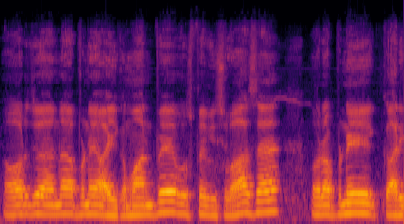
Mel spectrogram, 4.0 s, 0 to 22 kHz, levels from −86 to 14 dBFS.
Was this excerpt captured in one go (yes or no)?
yes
